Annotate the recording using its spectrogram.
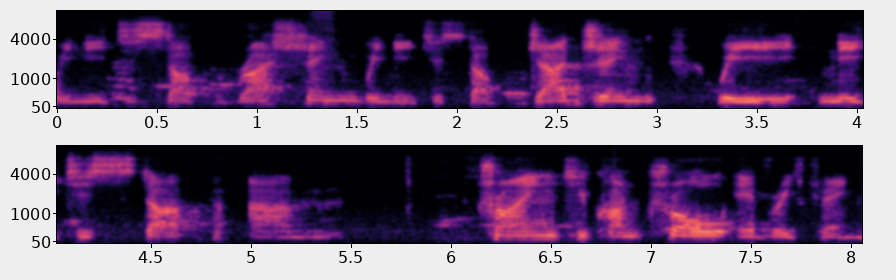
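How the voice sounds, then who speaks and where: A man with a South African accent at a fairly slow pace, ordinary pitch variation, and a dry, close sound with no echo. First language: Afrikaans. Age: 30s. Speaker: pageant contestant. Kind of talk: interview.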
